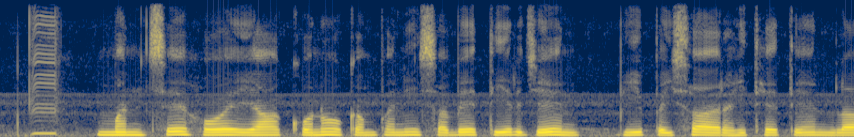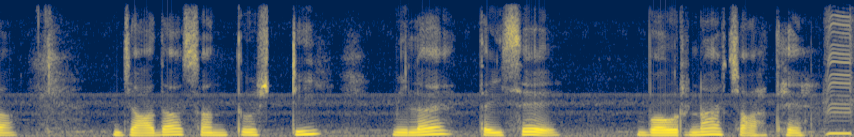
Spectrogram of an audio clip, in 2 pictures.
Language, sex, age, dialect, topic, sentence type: Chhattisgarhi, male, 25-30, Western/Budati/Khatahi, banking, statement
